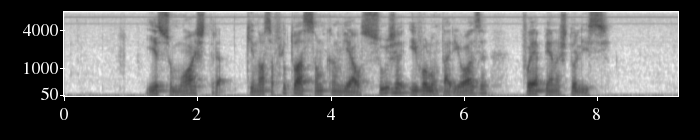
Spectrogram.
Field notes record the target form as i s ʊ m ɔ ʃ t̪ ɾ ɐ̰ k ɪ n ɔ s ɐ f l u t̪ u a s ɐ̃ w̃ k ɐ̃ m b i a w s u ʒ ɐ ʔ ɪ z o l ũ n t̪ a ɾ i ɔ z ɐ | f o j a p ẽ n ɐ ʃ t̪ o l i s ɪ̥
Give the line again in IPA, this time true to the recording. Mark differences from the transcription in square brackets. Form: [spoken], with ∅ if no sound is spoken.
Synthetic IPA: i s ʊ m ɔ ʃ t̪ ɾ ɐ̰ k ɪ n ɔ s ɐ f l u t̪ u a s ɐ̃ w̃ k ɐ̃ m b i a w s u ʒ ɐ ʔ ɪ [v] o l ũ n t̪ a ɾ i ɔ z ɐ | f o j a p ẽ n ɐ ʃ t̪ o l i s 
